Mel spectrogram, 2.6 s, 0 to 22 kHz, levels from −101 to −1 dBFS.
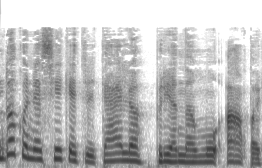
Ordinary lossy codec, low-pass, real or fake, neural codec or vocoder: MP3, 48 kbps; 14.4 kHz; fake; vocoder, 44.1 kHz, 128 mel bands, Pupu-Vocoder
